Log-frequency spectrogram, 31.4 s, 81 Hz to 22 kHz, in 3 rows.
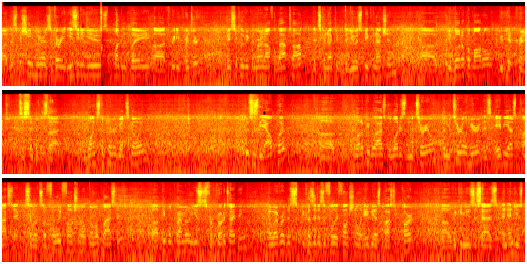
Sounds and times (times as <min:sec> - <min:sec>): Speech: 0:00.0 - 0:13.4, 0:15.3 - 0:16.2, 0:16.8 - 0:31.3.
